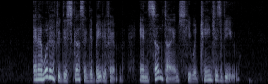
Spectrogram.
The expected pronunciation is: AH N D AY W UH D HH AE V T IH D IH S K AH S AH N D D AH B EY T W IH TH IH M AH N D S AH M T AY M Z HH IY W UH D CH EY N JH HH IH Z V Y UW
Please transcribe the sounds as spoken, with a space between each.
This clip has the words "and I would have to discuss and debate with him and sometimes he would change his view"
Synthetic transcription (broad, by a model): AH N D AY W UH D HH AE F T IH D IH S K AH S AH N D D AH B EY T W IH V IH M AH N S AH M T AY M Z HH IY W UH D CH EY N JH HH IH Z V Y UW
